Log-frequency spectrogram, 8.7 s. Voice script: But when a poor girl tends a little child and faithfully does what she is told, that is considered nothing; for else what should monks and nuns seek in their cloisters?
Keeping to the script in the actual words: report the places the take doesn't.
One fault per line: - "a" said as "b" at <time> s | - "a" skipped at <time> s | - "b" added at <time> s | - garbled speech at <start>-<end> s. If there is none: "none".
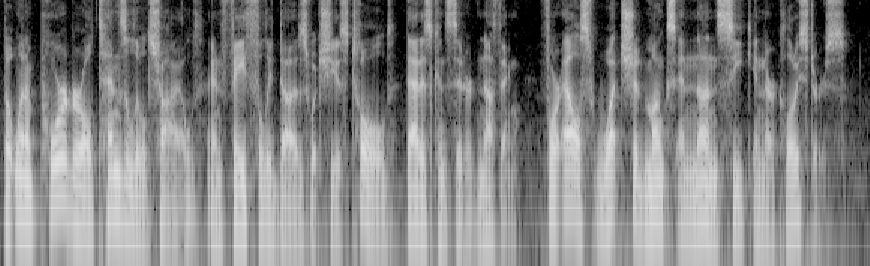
none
